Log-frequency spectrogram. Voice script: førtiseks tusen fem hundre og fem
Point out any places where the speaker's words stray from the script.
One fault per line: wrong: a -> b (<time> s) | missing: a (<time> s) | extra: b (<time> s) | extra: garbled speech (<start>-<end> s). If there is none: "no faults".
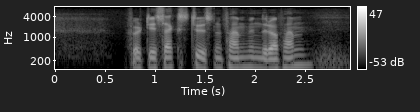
no faults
